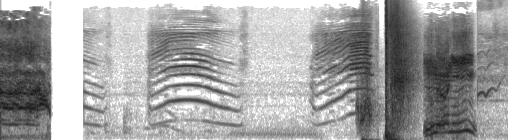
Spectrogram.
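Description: A cat yowls and growls in drawn-out, rising and falling cries.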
